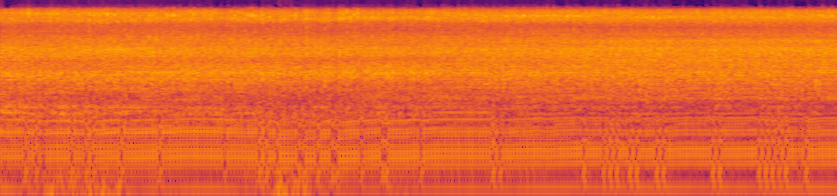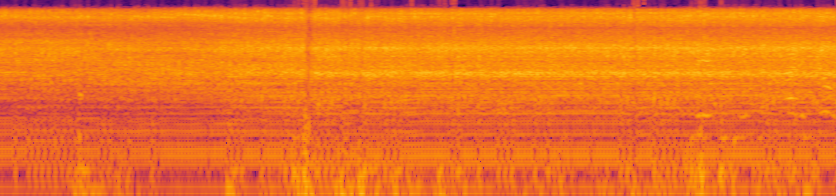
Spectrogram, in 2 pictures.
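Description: A small engine on a used tiller idles steadily and loudly up close, a continuous droning rumble with slight unevenness throughout.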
